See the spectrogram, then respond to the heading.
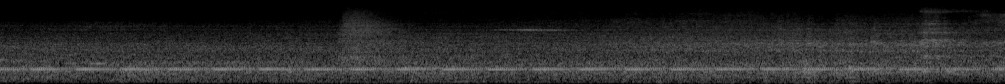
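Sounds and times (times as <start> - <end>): diesel railcar approaching: 0.0 - 10.0
short hiss: 3.4 - 3.9.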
